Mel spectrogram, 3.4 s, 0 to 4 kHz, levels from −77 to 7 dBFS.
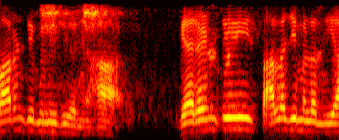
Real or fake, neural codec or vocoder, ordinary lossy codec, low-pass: fake; codec, 16 kHz, 8 kbps, FunCodec, trained on Chinese and English, 25 frames a second; AAC, 24 kbps; 3.6 kHz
